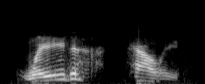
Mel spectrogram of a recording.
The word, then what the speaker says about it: Wade Talley: Wade Talley. – And Talley is T-A-L-L-E-Y.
